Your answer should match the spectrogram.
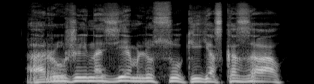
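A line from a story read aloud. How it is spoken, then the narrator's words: Huge man's bellowing roar. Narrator (Russian): проревел буйволом семифутовый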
